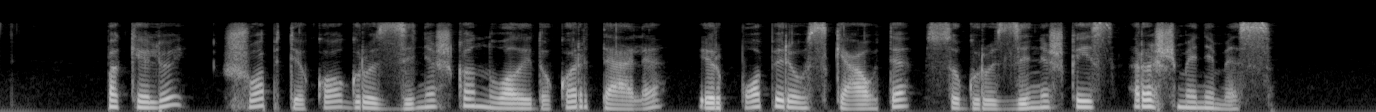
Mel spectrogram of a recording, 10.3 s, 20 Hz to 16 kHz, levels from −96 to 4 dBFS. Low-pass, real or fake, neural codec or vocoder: 7.2 kHz; real; none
